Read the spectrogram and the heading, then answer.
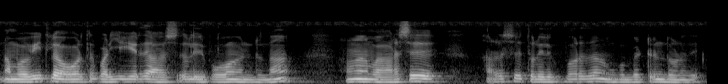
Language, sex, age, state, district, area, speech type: Tamil, male, 18-30, Tamil Nadu, Tiruchirappalli, rural, spontaneous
